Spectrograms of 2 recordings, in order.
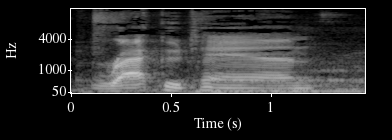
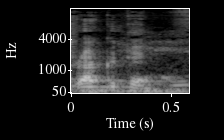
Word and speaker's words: Rakuten: IBM, Microsoft, Docomo, New York Stock Exchange, Morgan Stanley, Rakuten. I can tell you're not from Japan. It's Rakuten.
